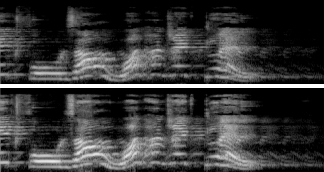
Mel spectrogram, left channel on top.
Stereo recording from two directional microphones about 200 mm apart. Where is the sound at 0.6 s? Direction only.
45° right (ahead or behind).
